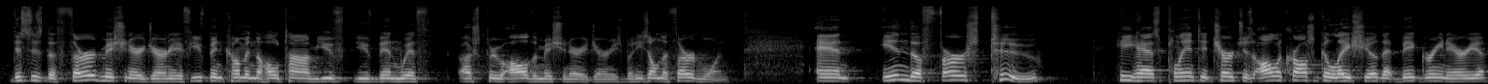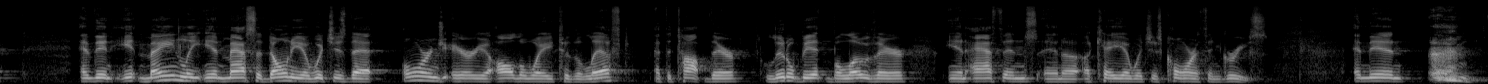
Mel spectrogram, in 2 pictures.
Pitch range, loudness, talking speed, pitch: 140-165 Hz, -27 LUFS, 165 wpm, 150 Hz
